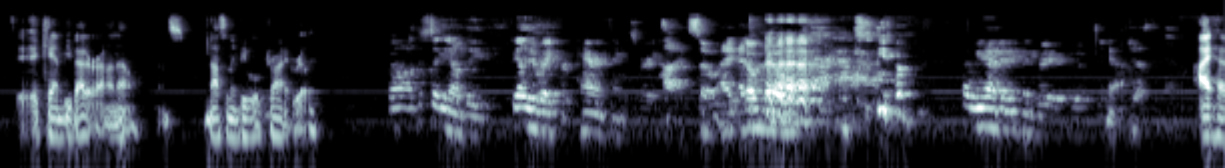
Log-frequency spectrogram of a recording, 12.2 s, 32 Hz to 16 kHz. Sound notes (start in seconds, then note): 7.5 laughter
